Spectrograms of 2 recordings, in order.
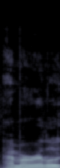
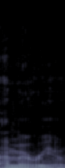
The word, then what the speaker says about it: Amarillo: The first location I did for this one was Amarillo, Texas, which I mispronounce a good bit due to my girlfriend being a Spanish major, so I call it Amarillo sometimes.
